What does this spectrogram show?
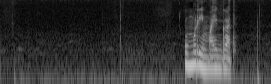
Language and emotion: Russian, angry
